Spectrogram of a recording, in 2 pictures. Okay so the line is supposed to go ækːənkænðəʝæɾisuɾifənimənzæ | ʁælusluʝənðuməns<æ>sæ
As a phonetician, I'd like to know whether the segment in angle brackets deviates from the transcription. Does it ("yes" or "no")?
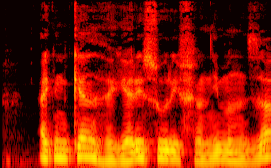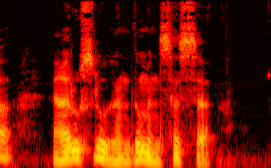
no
